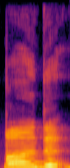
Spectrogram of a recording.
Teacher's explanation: Dal syaratnya harus mati atau sukun ini sudah memenuhi syarat berarti ini bacaan Qalqalah harus dipantulkan ke dalnya ke huruf qalqalahnya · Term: Qalqalah sugro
